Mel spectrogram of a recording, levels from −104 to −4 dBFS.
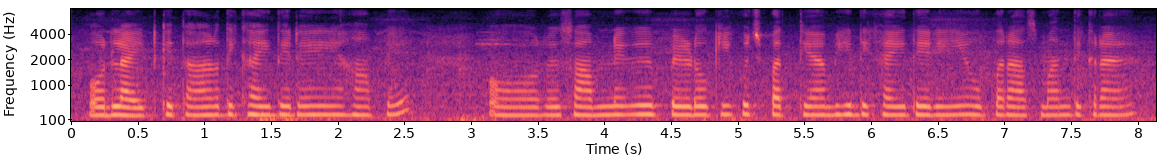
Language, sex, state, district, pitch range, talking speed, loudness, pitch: Hindi, female, Uttar Pradesh, Budaun, 220-230 Hz, 175 wpm, -28 LUFS, 225 Hz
